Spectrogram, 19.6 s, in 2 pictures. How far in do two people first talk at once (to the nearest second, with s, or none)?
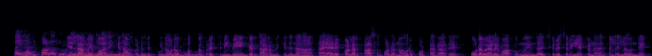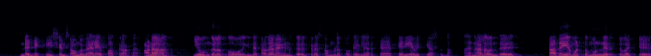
1 s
